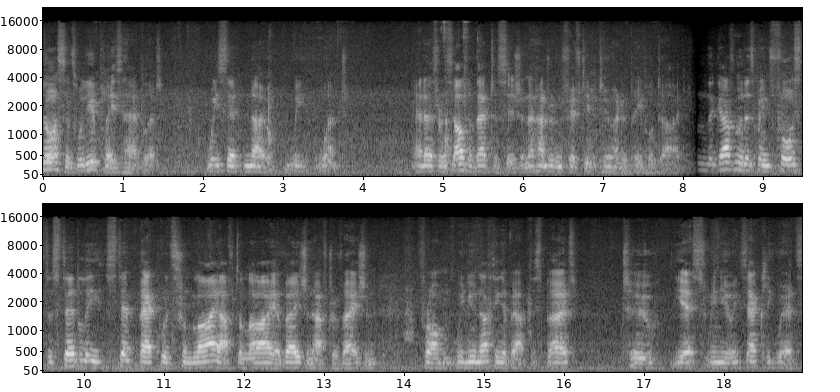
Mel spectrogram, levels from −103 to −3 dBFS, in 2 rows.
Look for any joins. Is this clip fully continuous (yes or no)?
no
